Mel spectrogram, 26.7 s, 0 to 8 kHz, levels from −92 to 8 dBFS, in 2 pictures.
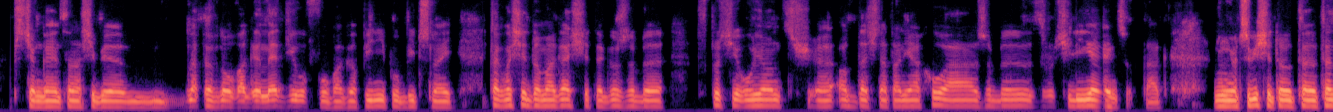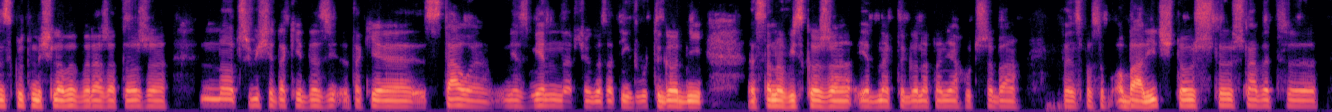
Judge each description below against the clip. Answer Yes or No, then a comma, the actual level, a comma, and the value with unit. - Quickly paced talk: No, average, 135 wpm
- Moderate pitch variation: No, narrow, 1.4 semitones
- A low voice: Yes, low, 110 Hz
